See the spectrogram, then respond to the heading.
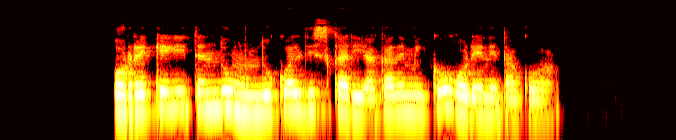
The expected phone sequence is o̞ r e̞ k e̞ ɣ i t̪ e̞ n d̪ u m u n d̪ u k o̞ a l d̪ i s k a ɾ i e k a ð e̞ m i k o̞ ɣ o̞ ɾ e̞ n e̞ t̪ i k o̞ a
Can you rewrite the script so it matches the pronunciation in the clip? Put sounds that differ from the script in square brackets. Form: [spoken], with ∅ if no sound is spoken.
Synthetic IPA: o̞ r e̞ k e̞ ɣ i t̪ e̞ n d̪ u m u n d̪ u k o̞ a l d̪ i s k a ɾ i [a] k a ð e̞ m i k o̞ ɣ o̞ ɾ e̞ n e̞ t̪ [a] k o̞ a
